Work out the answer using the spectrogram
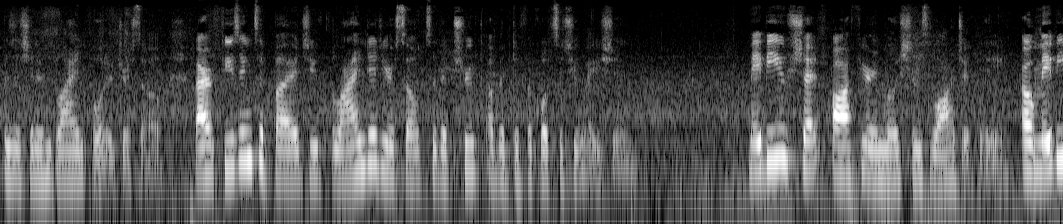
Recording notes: This episode is very raw. They ask that you ignore the audio disturbances.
